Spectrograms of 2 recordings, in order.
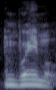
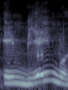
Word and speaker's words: Mbeumo: Only Gabi more pronunciation be. Mbeumo. Mbeumo.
